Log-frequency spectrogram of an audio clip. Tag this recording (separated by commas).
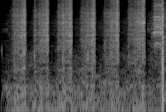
Camera, Mechanisms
